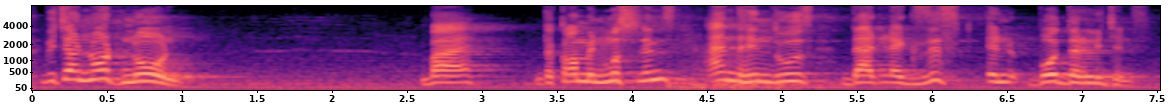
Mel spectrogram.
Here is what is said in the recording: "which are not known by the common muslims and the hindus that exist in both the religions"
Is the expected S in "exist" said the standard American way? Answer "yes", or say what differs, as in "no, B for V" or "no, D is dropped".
yes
